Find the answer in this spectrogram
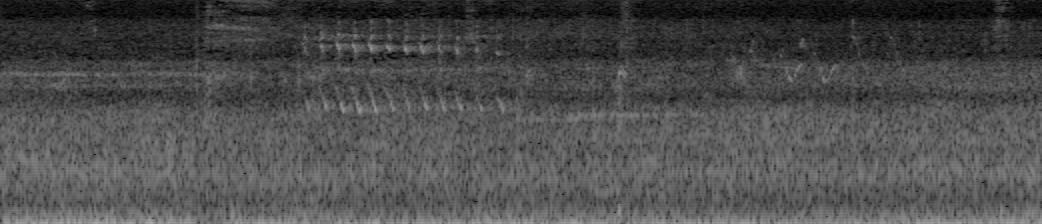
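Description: A bird sings a short trill of quick repeated notes about two seconds in, with a few faint chirps later. Under it runs a steady low rumble.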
